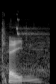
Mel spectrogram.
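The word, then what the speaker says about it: Caeden: Caden, C-A-E-D-E-N. Or maybe that's, I would pronounce it Caden.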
